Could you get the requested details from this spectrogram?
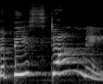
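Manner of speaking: highly emotional cry, shrill, very high and loud. Teaching punctuation, demonstrating an exclamation line with lots of emotion. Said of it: "Notice how I had a lot of emotion in my voice?".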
